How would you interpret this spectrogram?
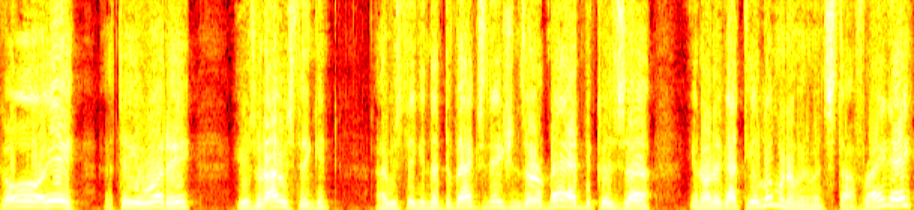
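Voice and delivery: put-on loud, jokey Canadian accent with eh; a hammed-up Canadian crank; mock Canadian accent. Canadian conspiracy guy chiming in, mock Canadian accent. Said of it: "someone in fucking Canada's like".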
